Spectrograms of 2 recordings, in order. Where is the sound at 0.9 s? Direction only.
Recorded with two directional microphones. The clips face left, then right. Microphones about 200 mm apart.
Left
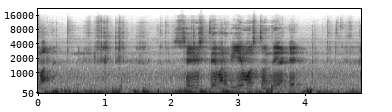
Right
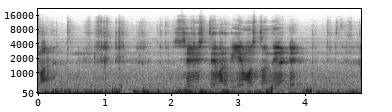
20° left (ahead or behind).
